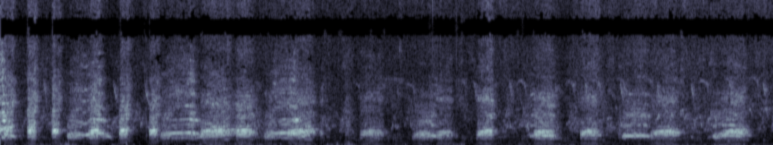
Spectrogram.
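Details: Goose calling at length: a long, steady stream of nasal honks, fast and clipped at first, then more spaced, regular honks about every second.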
